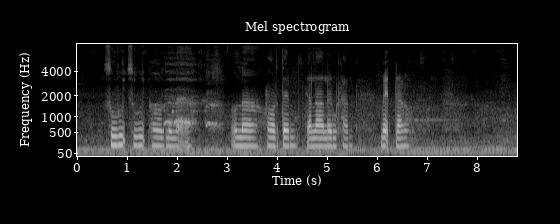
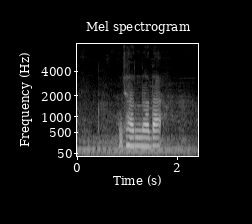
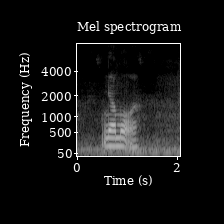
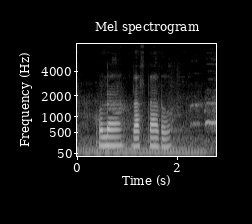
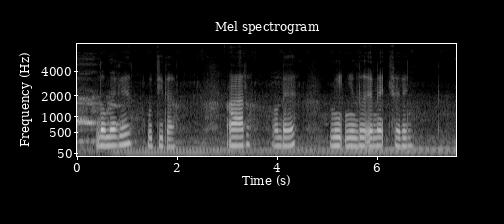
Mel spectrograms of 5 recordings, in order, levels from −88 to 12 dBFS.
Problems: constant background noise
